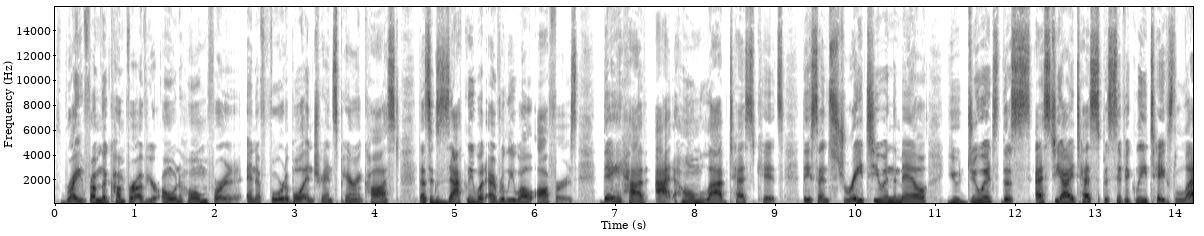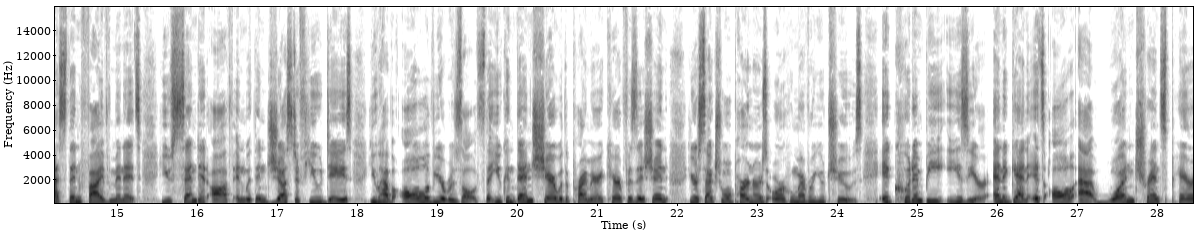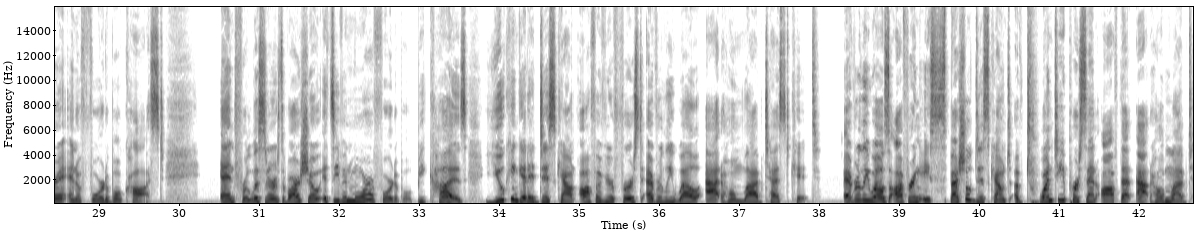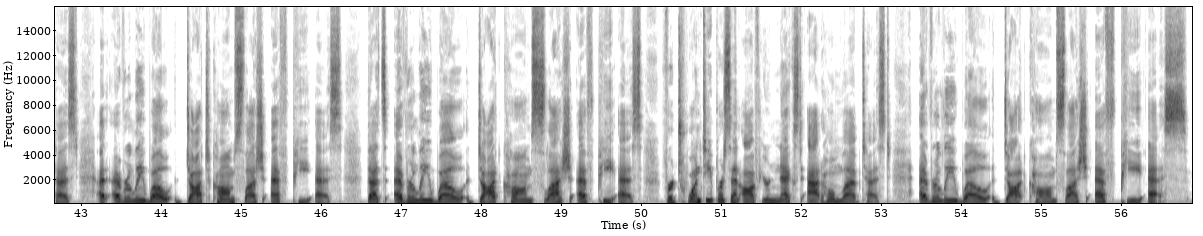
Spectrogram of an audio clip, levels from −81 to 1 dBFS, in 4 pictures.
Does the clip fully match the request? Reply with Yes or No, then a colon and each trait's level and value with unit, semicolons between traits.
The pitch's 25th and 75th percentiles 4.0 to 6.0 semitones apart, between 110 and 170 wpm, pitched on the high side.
Yes: average, 4.5 semitones; average, 160 wpm; high, 230 Hz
